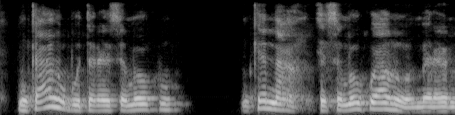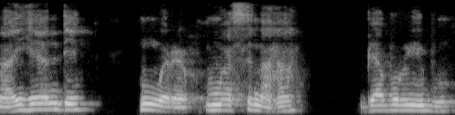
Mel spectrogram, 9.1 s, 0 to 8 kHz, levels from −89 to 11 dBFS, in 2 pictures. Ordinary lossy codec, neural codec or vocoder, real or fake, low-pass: none; codec, 16 kHz, 8 kbps, FreqCodec, smaller model; fake; 7.2 kHz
